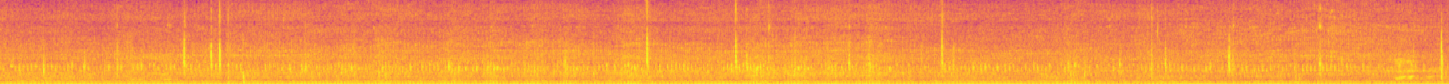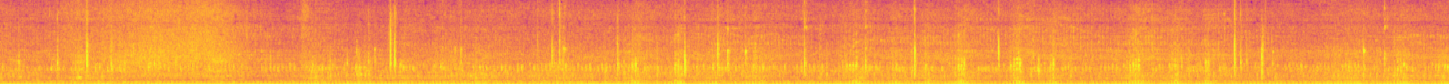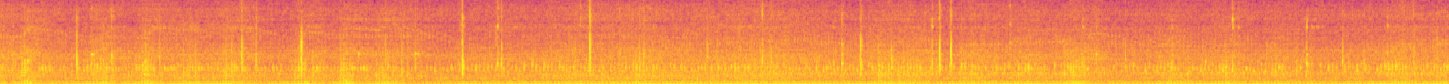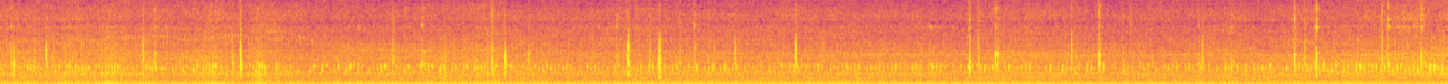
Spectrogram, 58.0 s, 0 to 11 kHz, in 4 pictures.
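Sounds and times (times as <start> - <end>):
boat engine running: 0.0 - 57.9.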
